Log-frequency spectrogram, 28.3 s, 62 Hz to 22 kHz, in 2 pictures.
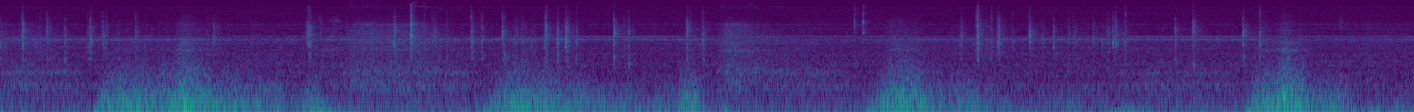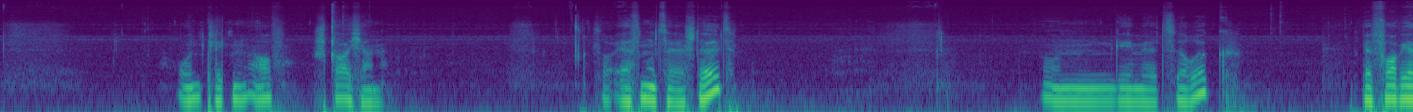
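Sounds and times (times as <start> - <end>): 
computer keyboard typing as a name and password are entered: 0.0 - 1.5, 3.0 - 7.2, 9.6 - 12.6
speech: 16.0 - 18.1, 20.2 - 21.6, 24.6 - 26.6, 27.8 - 28.2.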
